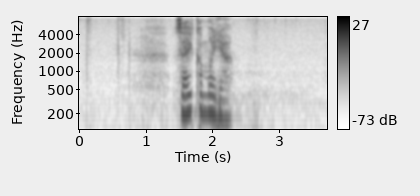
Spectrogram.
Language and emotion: Russian, neutral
